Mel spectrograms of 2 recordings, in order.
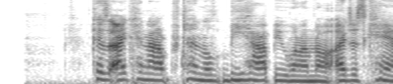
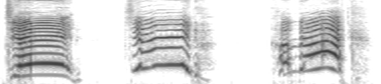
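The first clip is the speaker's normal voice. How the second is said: loud, much higher calls of a name, climbing each time; repeated yells, last one very high; yelling a name; 10 semitones higher, 8 dB louder, much slower than usual. Retold or imitated. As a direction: shout her name across the yard. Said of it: "He starts yelling my name".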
